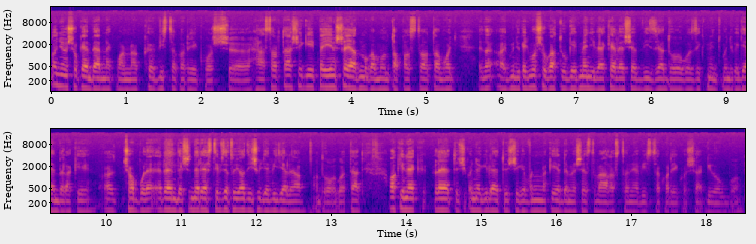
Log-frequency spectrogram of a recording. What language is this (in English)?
Hungarian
